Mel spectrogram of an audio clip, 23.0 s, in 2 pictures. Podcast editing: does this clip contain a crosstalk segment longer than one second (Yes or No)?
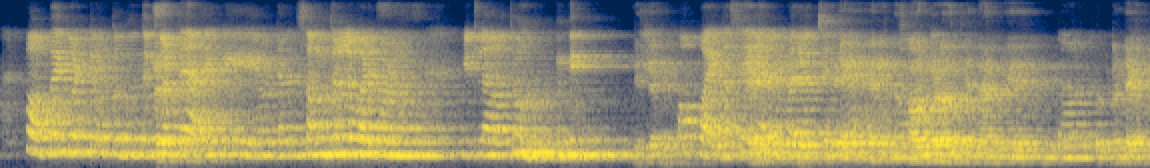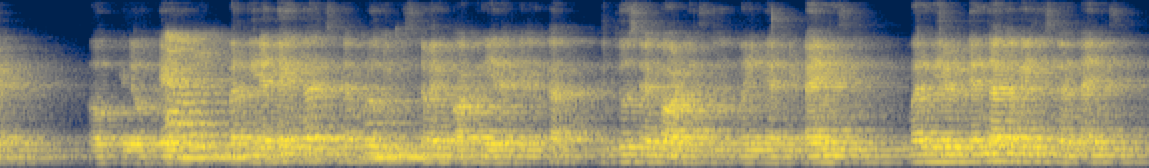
Yes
